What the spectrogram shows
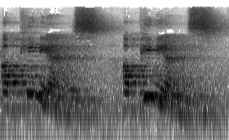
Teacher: Nhấn âm tiết số 2 nên ngữ điệu sẽ là la la la la, bao gồm 4 âm tiết la la la la.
